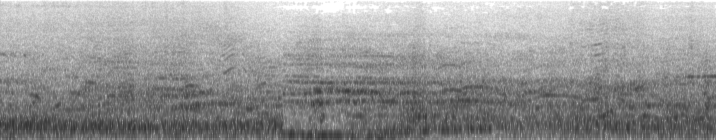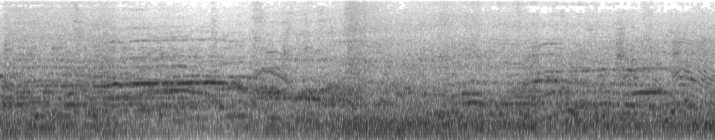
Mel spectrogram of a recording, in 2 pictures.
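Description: Riders scream on a passing roller coaster.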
